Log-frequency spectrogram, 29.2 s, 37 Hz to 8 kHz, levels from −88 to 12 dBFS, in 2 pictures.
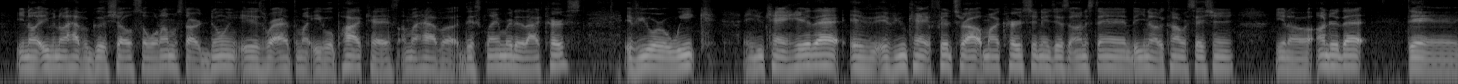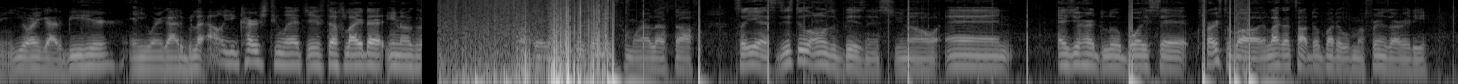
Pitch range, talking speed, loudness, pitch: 100-115 Hz, 245 wpm, -35 LUFS, 105 Hz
